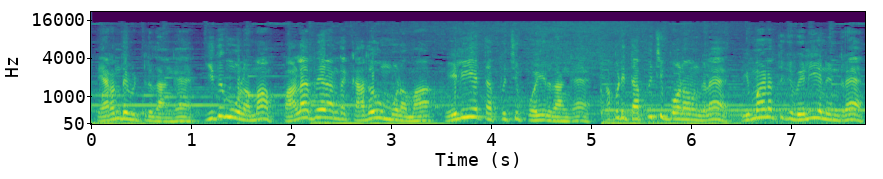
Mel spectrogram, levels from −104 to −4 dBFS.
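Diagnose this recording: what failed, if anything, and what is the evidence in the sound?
Nothing in the recording points to a failure at any stage of the chain. No event in the audio calls for a diagnosis.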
